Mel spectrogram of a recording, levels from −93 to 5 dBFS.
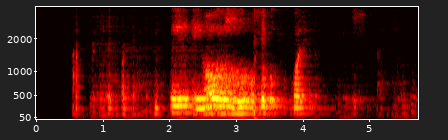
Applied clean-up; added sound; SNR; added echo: neural mask model DeepFilterNet 3.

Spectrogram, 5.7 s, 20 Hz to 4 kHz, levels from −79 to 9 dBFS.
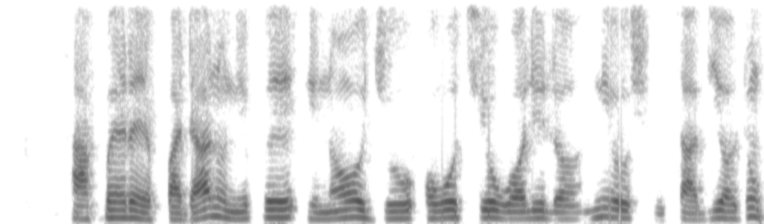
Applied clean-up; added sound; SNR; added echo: none; none; none; none.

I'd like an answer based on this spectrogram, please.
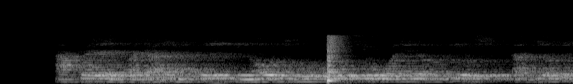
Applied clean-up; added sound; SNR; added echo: none; Snare drum; 3 dB; reverberation time 2.2 s.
